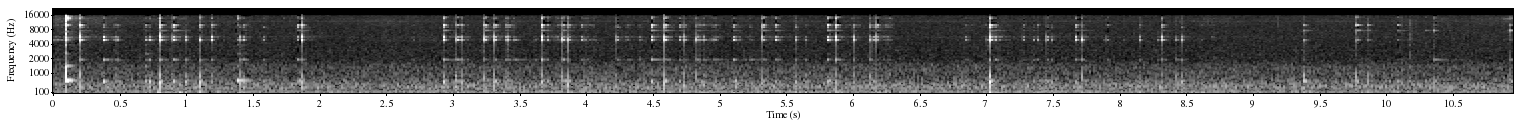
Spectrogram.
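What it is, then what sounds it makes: Glass goblet tapped with fingernails. A small clear gilt-rimmed glass goblet, a hollow, empty stemmed cup with a gold rim, stands upside down on a cloth while long painted nails tap around its stem and base. Quick, light glassy clinks with bright high overtones come in irregular clusters over a steady low hum. Each tap dies away almost at once.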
